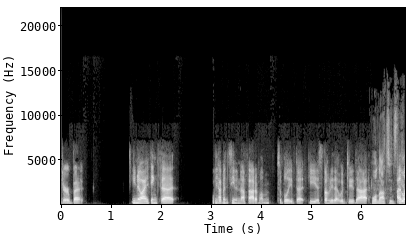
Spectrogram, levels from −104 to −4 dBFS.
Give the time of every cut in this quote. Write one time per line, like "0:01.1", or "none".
none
